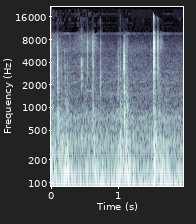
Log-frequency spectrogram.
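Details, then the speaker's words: VW T5 Transporter windscreen wiper, parked with engine idling: dull knock each time the wiper reaches the bottom of its sweep as it hits the frame; common problem. "you can hear a knock there as it goes down the bottom, look."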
